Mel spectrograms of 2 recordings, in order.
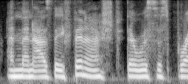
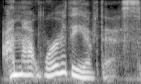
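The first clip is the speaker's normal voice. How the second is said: overwhelmed, desperate, anguished outcry; 2 semitones higher than usual. Retelling being suddenly healed and thrown to the ground: retelling crying out. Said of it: "I was crying out".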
